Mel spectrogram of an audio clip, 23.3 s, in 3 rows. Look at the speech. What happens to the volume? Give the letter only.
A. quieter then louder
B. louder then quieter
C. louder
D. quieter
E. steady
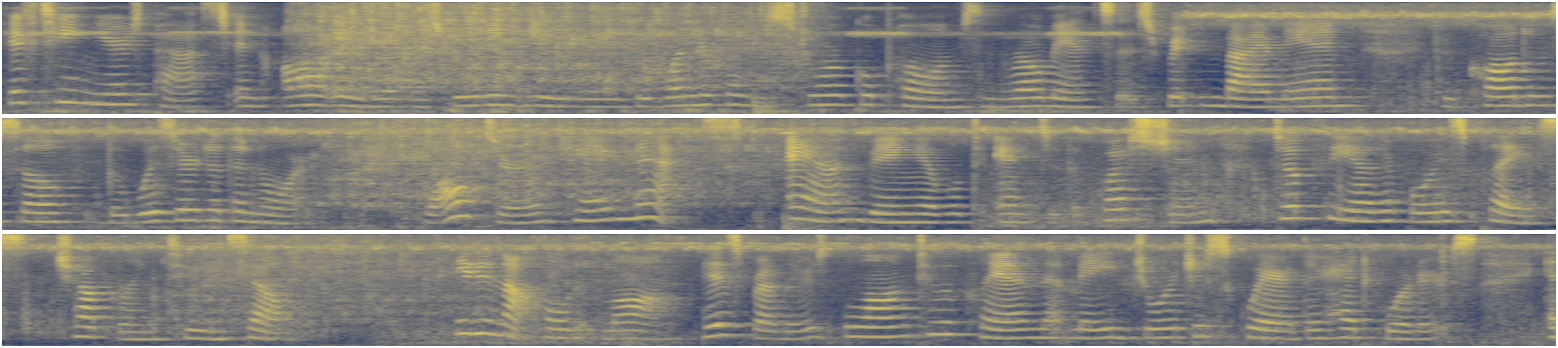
E.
